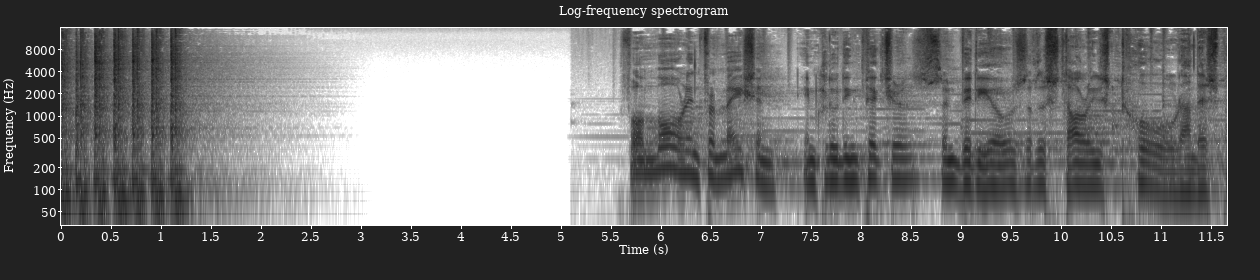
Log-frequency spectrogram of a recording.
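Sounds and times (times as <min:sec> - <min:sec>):
loud rapid knocking by a woman's hand on a front door: 0:00.0 - 0:01.8
speech: 0:05.6 - 0:11.6.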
